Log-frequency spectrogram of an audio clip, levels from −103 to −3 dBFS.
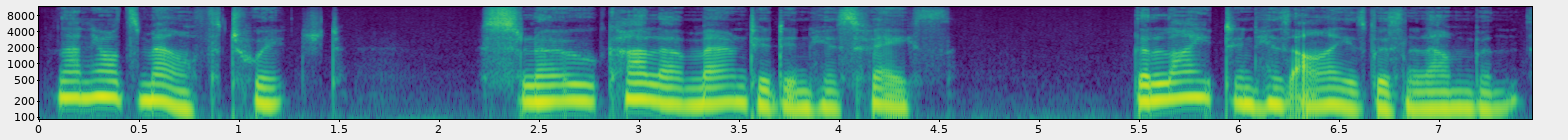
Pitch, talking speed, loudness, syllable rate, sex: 185 Hz, 130 wpm, -20 LUFS, 3.8 syllables/s, female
